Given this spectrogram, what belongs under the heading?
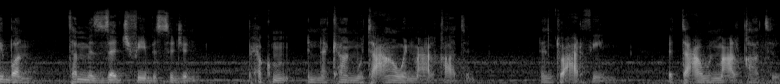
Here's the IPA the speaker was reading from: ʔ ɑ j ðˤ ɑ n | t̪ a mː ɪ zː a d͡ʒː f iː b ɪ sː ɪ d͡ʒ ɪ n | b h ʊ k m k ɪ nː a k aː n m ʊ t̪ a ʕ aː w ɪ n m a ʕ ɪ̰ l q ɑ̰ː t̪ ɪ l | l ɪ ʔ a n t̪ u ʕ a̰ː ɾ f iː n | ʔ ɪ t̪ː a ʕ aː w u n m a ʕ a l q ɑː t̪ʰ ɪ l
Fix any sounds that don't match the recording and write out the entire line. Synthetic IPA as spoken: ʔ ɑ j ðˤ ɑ n | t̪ a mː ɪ zː a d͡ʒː f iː b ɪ sː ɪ d͡ʒ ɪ n | b ħ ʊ k m ʔ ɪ nː a k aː n m ʊ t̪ a ʕ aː w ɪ n m a ʕ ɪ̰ l q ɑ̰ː t̪ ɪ l | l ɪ ʔ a n t̪ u ʕ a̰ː ɾ f iː n | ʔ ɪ t̪ː a ʕ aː w ʊ n m a ʕ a l q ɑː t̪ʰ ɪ l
